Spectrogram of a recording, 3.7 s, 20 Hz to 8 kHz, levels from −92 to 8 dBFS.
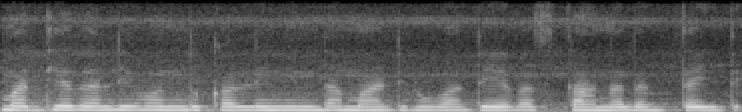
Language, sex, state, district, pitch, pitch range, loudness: Kannada, female, Karnataka, Shimoga, 215 Hz, 210-225 Hz, -14 LUFS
